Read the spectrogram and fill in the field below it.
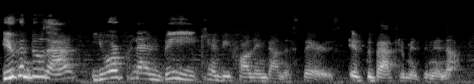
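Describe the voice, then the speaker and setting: A woman with a mid-range voice speaks at a moderate pace while playing a tabletop roleplaying game, improvising in character in a playful, informal way. Music plays in the background.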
